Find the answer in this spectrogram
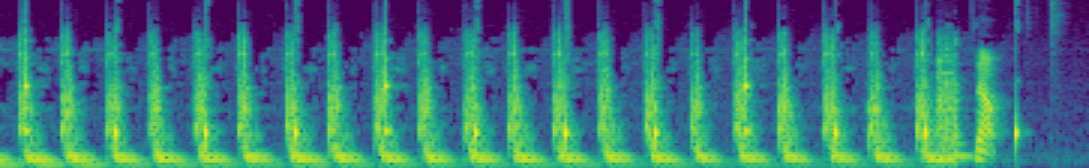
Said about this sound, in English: Okay, so we start clicking or we start this metronome and I start doing this. And I'm listening each time it comes around.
